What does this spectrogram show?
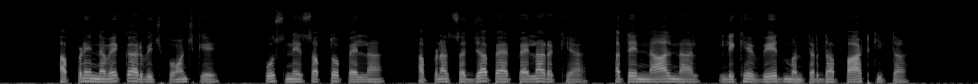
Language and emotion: Punjabi, neutral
